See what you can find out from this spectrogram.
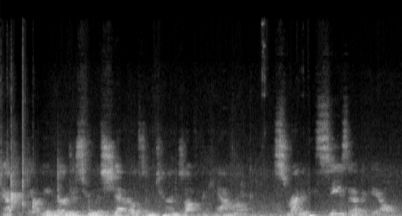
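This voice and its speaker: Animated woman reading stage directions, distant. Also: medium pitch, a little fast. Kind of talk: scripted narration at a staged reading. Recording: echoey, noisy room, distant mic.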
